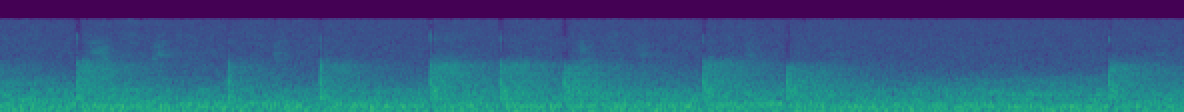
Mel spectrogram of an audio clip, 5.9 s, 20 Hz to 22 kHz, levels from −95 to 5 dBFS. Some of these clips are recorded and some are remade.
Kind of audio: recorded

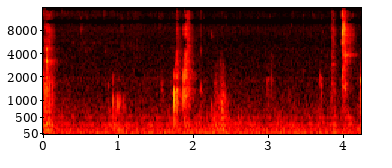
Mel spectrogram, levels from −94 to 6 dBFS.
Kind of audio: recorded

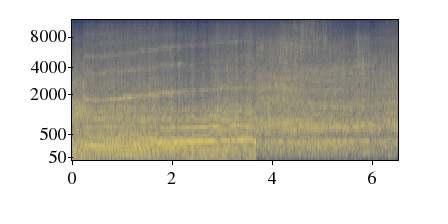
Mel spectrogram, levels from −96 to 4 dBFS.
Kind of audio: recorded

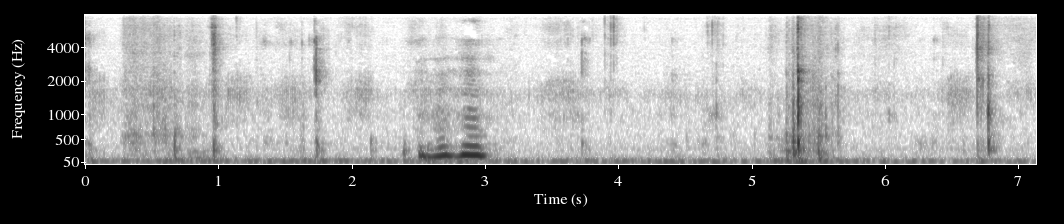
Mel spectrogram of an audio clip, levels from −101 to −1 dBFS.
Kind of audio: remade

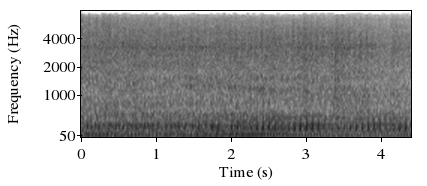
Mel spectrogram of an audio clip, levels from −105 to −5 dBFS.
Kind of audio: recorded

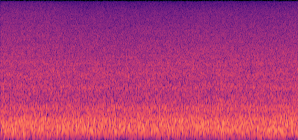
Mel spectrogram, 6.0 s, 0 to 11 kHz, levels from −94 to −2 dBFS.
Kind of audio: remade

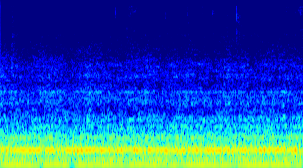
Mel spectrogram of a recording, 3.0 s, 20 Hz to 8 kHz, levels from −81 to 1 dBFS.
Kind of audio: remade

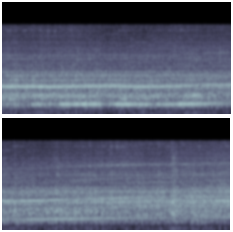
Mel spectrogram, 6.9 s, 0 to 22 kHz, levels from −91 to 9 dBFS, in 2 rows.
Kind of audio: recorded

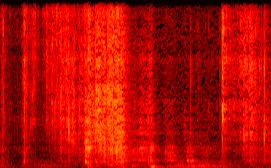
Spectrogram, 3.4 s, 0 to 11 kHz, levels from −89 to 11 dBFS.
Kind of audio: recorded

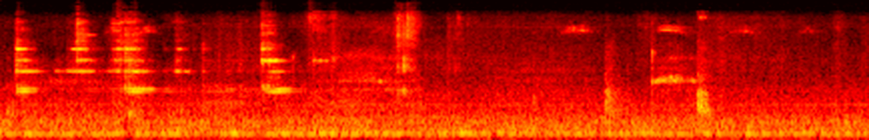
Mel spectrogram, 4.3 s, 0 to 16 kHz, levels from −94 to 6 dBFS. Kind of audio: recorded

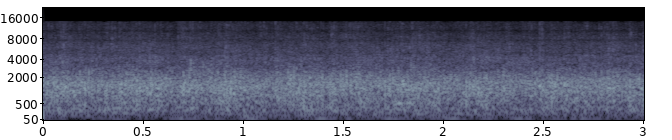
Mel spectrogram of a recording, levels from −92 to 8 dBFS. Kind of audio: recorded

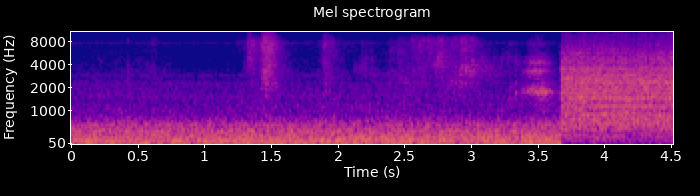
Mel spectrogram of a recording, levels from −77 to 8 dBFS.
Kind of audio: recorded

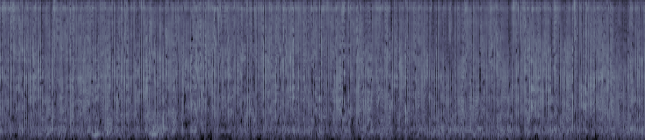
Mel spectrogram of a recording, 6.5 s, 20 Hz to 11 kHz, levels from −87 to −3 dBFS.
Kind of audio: remade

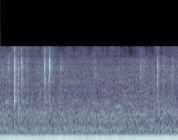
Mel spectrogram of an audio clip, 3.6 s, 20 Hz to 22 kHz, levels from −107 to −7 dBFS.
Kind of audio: remade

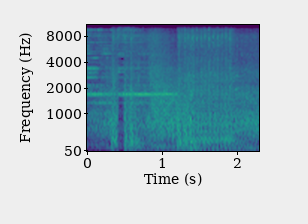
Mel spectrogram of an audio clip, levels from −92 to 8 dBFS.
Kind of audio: remade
